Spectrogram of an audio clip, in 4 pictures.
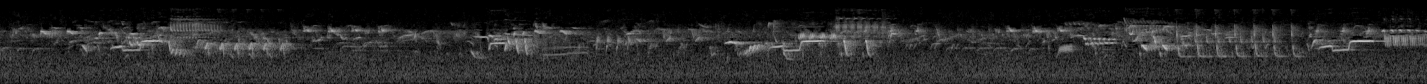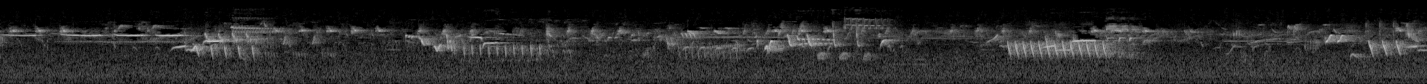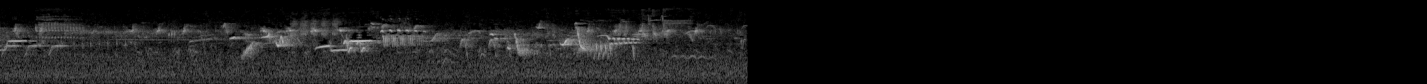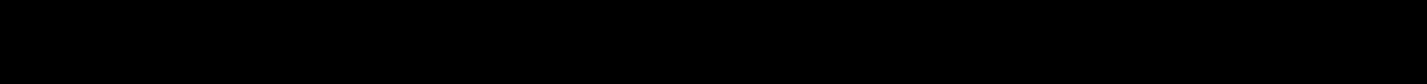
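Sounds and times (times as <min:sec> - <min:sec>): birds chirping and whistling: 0:00.0 - 0:36.0.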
